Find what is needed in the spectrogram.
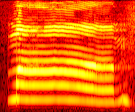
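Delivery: high, long whining call; drawn-out high kid complaint; child calling for mother. Acted. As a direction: tattle to mother at a high pitch.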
